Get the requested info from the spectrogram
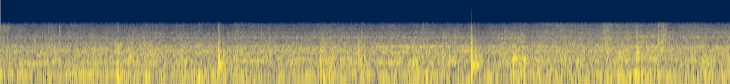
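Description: Yamanote Line electric commuter train running along the track, heard from inside the front car: a steady low rumble, with a couple of short sharp clicks.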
